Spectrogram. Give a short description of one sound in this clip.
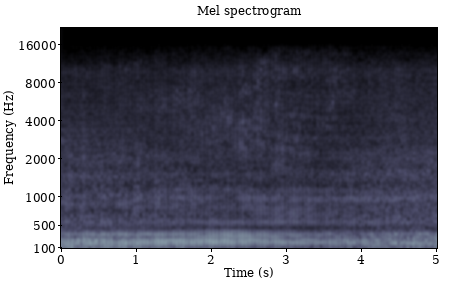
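A motorbike passes close by with a buzzing engine.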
